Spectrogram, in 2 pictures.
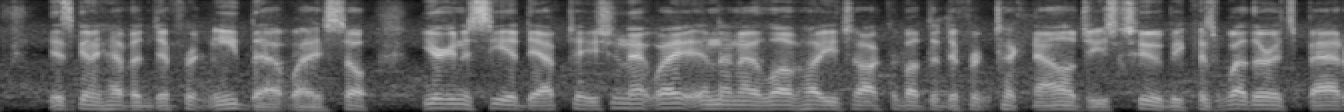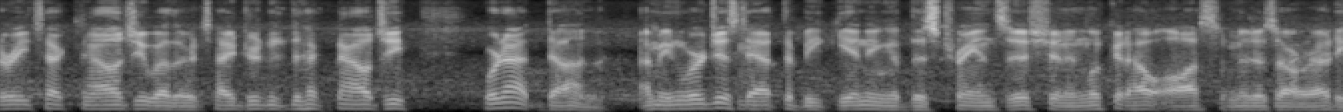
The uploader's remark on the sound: We are live from AWS re:Invent 2023 in Las Vegas, direct from the Expo floor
